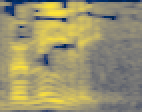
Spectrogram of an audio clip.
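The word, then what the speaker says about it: Vermigli: Calvin and a man named Vermili. The G is silent in Italian.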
